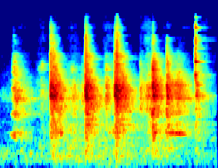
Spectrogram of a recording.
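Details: Kittu, a female Siberian Husky, excited at hearing talk of going out while waiting at the gate for it to open: seven short, high, strained yelping cries in rapid succession, roughly every quarter second.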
